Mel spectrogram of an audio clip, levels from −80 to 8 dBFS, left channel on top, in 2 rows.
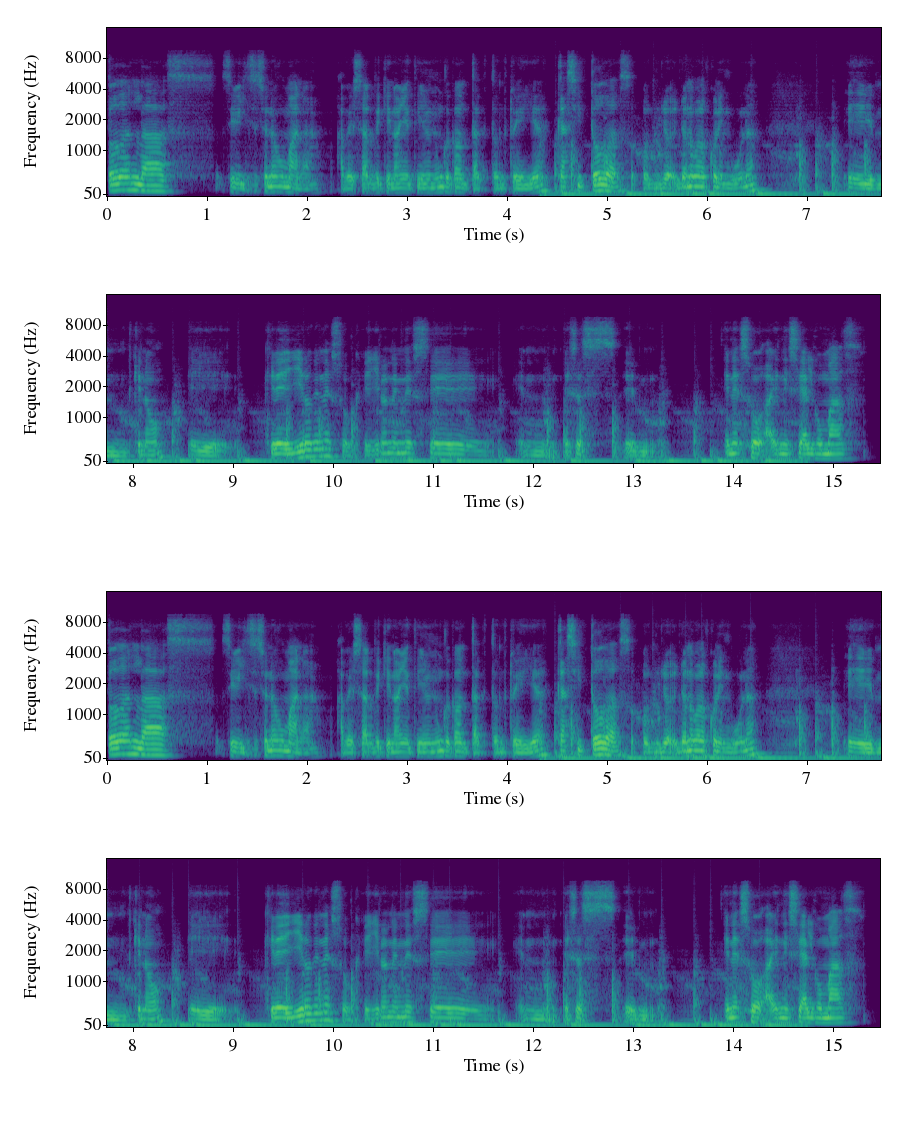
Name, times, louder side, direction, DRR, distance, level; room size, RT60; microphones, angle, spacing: voice 1, 0.0-6.9 7.4-9.0 9.3-13.3 13.9-15.3, right 1 dB, 15° right, 0.3 m, -21 dB
sound 1, 4.3-14.7, right 1 dB, 80° right, 1.2 m, -29 dB
4.0 x 2.2 x 4.0 m
head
